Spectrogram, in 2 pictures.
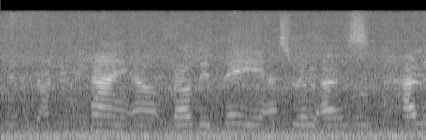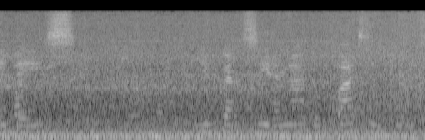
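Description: Passenger ferry boat's engine running steadily, a low even drone heard from inside the passenger cabin, with passengers' voices talking over it.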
